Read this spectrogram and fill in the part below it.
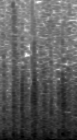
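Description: Rapid automatic gunfire in the Generation Zero video game during a fight with a Reaper machine, a dense rattling burst of shots running continuously through a brief stretch with no talk.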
